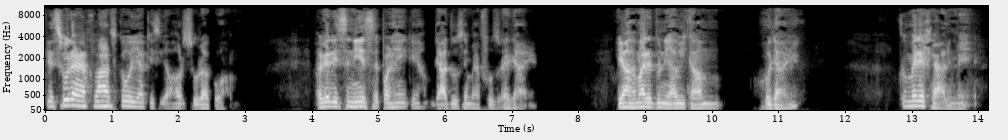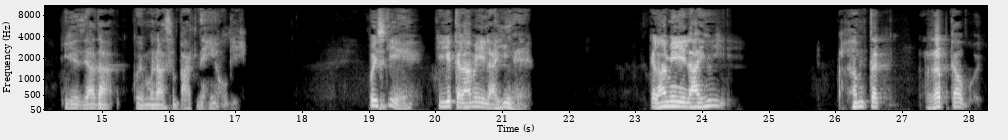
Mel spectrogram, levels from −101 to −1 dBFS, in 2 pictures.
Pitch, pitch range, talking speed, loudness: 130 Hz, 110-150 Hz, 110 wpm, -19 LUFS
